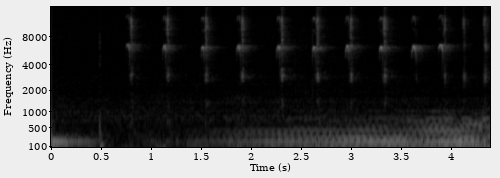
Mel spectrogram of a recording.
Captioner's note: bird chirping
